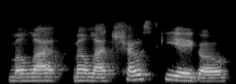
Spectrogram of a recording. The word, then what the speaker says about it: Malachowskiego: and visit the building mala malachowskiego 12. did i pronounce that right no it's a tough one it's it the l is on what so it's ma okay i'm not even going to try that yeah it took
